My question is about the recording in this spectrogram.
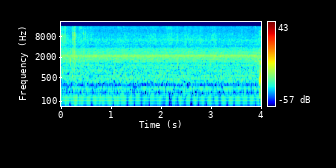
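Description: Faint steady hiss with a low hum: the room tone of the bench, with no distinct event.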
